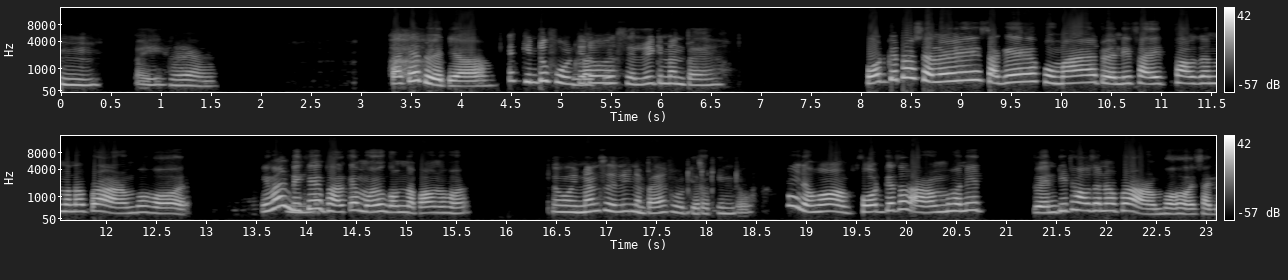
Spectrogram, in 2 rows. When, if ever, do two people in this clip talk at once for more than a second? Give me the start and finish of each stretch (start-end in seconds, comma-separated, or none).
none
